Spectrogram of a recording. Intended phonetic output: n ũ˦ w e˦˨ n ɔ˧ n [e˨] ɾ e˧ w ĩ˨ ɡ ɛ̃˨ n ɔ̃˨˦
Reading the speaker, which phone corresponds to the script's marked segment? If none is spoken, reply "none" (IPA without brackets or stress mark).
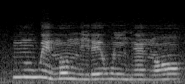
i˨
